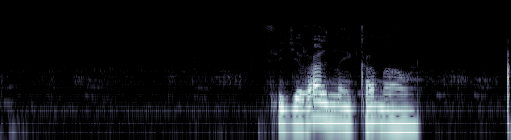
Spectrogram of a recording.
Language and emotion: Russian, neutral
